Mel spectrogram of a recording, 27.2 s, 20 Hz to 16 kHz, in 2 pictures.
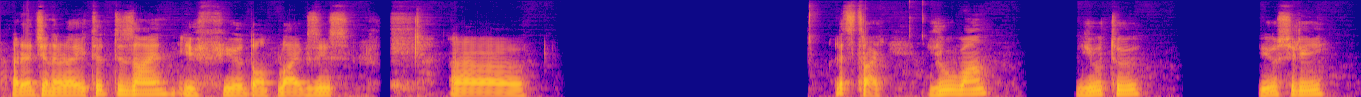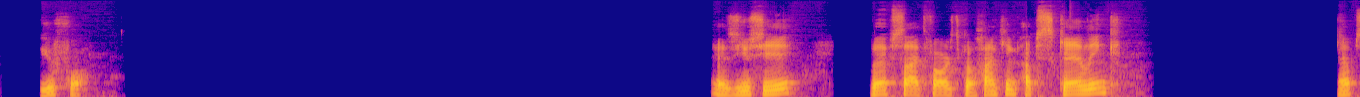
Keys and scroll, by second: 26.8 ctrl+m.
